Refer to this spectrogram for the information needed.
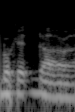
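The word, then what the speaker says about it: Bukit Darah: We call it Bukit Dara. – Now how do you spell that? – B-U-K-I-T, which is Hill, Bukit, Dara, D-A-R-A-H, Blood.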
